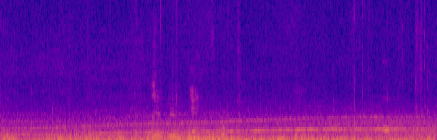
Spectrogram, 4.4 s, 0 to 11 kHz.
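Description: Airbus A380's four Engine Alliance GP7200 turbofans spooling up on the takeoff roll: a whine rising steadily in pitch over a low rumble.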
